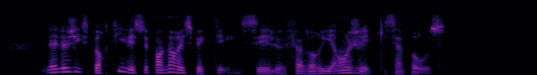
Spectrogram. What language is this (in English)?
French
